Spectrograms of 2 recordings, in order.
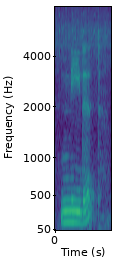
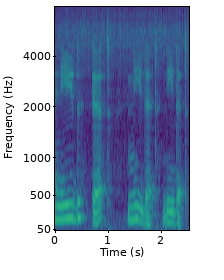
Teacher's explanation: the D jumped on to that next word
